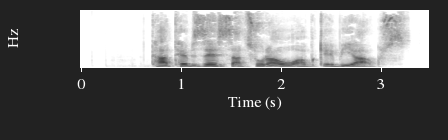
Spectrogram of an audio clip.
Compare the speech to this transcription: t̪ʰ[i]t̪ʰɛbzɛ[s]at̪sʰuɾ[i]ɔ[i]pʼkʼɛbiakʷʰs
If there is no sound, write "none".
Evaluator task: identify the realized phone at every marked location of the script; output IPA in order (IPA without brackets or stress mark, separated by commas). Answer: a, s, a, a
